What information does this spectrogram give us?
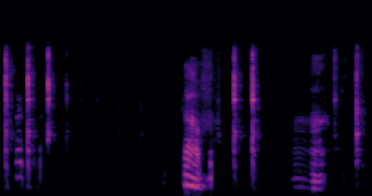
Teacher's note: Keluar daripada pangkal lidah lebih ke depan sedikit daripada qaf.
